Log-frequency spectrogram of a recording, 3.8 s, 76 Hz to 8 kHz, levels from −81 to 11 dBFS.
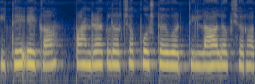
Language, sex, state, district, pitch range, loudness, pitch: Marathi, female, Maharashtra, Dhule, 220-230 Hz, -15 LUFS, 225 Hz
